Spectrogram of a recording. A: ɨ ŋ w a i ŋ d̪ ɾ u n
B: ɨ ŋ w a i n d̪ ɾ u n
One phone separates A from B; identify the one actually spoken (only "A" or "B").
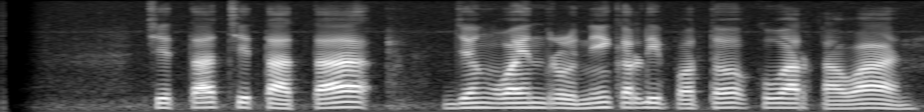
B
